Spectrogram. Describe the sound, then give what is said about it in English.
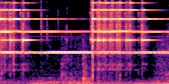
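A large revolving bicycle bell made in Shanghai, China rings in quick, bright, rattling bursts, with a sustained metallic tone, fairly loud, and a fresh flurry of rings partway through. “All right, I've got a rather large bell made in China, Shanghai to be precise.”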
